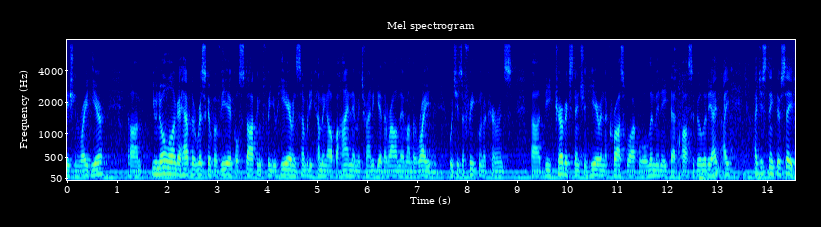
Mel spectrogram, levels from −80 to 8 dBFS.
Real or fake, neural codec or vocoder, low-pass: real; none; 7.2 kHz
